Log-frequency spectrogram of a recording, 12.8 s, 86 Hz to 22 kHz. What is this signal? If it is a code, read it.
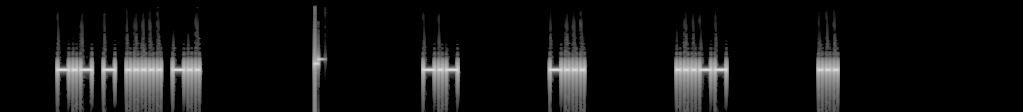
Morse code, heard as a keyed tone, about 25 wpm, spaced as for 11 wpm, 700 Hz. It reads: KT5D KB3S
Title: USA Call Signs - 4 Characters - 8x Character Spacing - 25wpm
